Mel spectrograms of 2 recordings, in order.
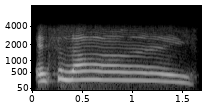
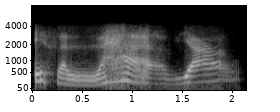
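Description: First: High, long drawn-out monster-movie cry; horror movie line. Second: Slow, drawn-out southern twang; southern accent. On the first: Retold or imitated. Quoting a horror movie line to the flock, hammed-up eerie cry. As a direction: stretch it out like a horror film. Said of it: "and it said". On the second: Shown as a demonstration. Putting a different spin on it for the flock, southern accent. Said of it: "that's my southern accent".

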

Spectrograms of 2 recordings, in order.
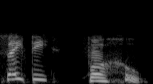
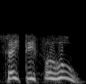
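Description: First: Said in the usual way. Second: "Safety for who?" pitched much higher in disbelief; incredulous question. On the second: Shown as a demonstration. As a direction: ask it again, higher and incredulous.

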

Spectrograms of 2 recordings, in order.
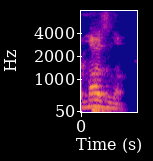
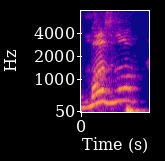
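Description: First: Resigned agreement. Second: Imitated guessing stranger. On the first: Retold or imitated. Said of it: "And I was like". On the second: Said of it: "He goes".

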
